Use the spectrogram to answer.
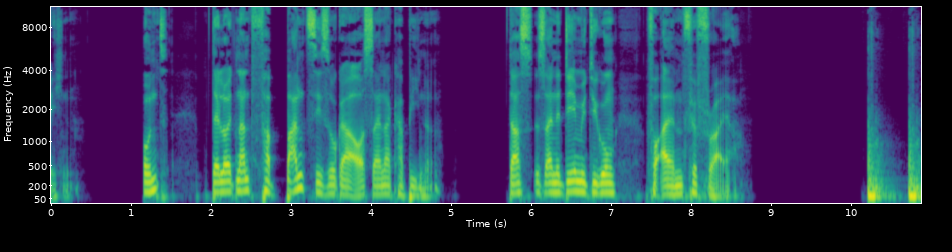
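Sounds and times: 
speech: 0.0s - 0.4s, 1.2s - 4.9s, 5.7s - 8.7s
knocking on a ship's cabin door: 10.2s - 10.8s.

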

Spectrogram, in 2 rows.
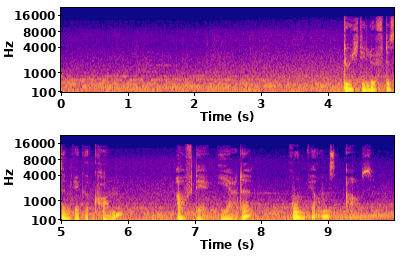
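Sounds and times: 
gentle ocean waves washing on a shore: 0.0s - 9.9s
speech: 4.2s - 6.1s, 6.7s - 9.7s.

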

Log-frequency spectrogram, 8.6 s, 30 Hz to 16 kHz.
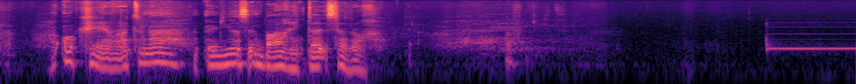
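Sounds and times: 
speech: 0.1s - 3.8s, 5.0s - 5.2s
telephone ringing tone while calling someone: 7.7s - 8.5s.

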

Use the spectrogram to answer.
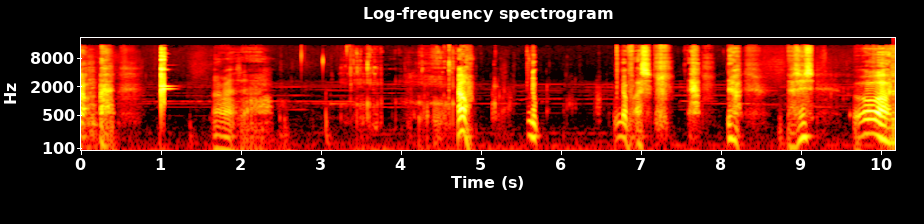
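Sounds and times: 
glasses clinking in a toast: 1.0s - 1.3s
soft sounds of drinking or handling: 2.1s - 7.4s
speech: 4.7s - 5.0s, 5.6s - 5.8s, 6.7s - 10.1s.

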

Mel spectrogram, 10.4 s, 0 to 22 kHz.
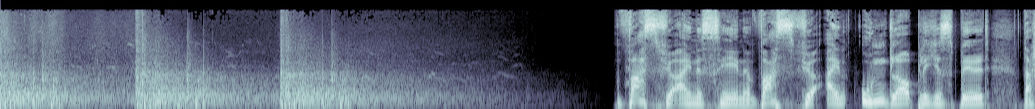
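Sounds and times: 
cannon shots fired in salute by the Dutch in Timor: 0.0s - 4.4s
speech: 6.2s - 10.3s.

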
